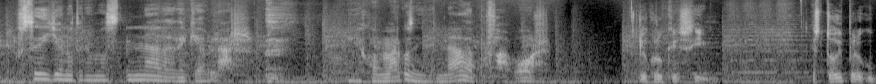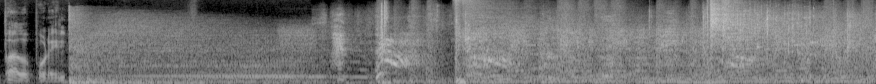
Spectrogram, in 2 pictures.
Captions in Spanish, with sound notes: >>USTED Y YO NO TENEMOS NADA DE QUÉ HABLAR NI DE JUAN MARCOS NI DE NADA, POR FAVOR. >>YO CREO QUE SÍ, ESTOY PREOCUPADO POR ÉL. [Gritos]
